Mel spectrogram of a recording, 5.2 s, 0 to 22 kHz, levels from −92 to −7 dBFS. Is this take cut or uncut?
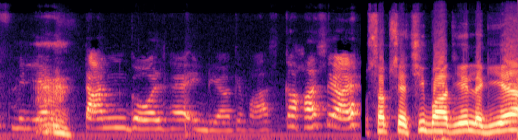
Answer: cut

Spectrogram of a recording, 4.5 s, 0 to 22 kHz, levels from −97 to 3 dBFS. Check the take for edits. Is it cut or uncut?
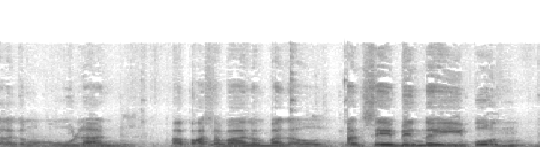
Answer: cut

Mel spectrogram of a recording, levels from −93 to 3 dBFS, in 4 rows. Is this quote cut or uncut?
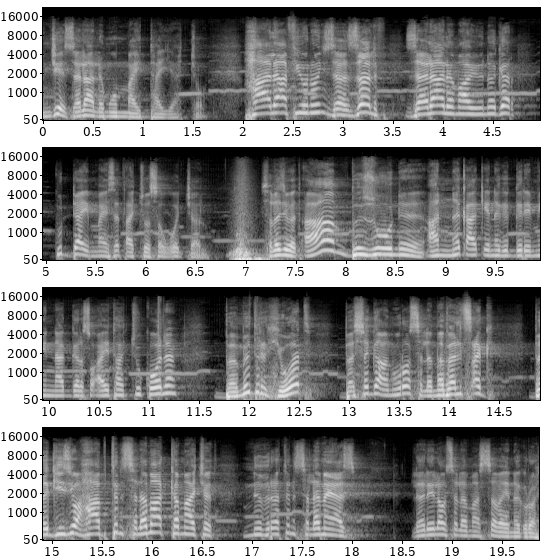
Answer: uncut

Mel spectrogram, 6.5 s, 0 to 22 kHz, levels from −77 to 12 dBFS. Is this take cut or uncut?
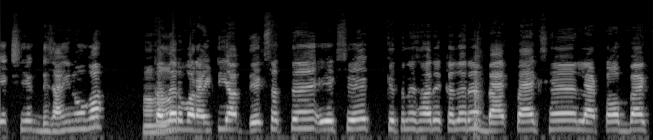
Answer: uncut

